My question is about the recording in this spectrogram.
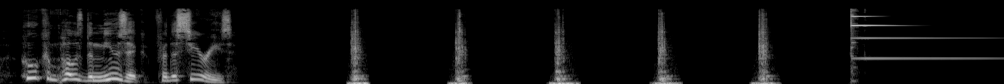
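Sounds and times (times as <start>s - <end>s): timer ticks: 4.5s - 4.8s, 5.5s - 5.8s, 6.5s - 6.8s, 7.5s - 7.8s
bell ding: 8.5s - 10.0s.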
